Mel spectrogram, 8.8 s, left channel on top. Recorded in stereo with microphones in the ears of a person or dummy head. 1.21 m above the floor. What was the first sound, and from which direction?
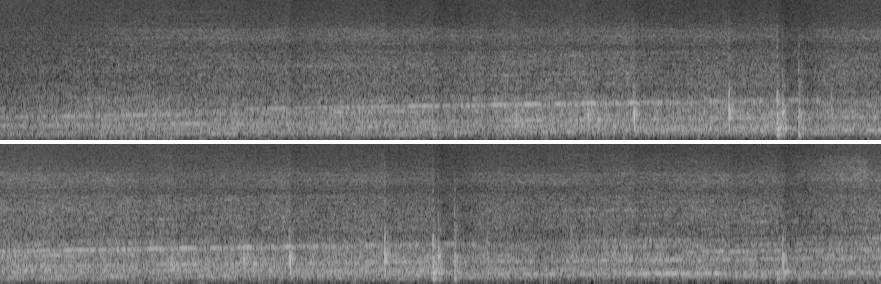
Only background noise.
